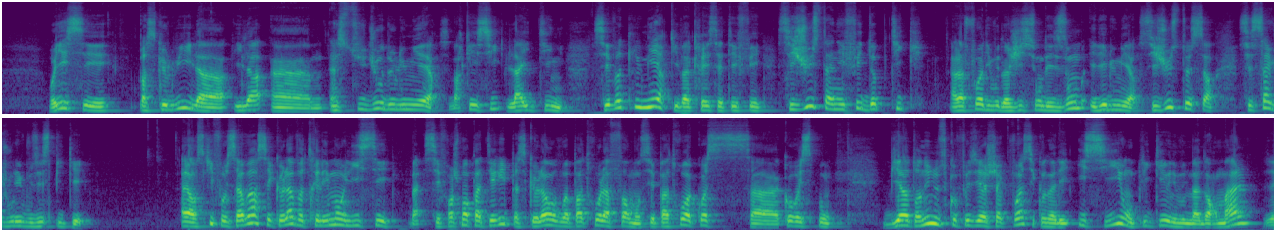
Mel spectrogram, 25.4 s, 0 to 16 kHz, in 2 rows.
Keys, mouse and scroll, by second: 2.0-5.2 drag, 14.2 click, 14.7-22.8 middle drag, 22.8-25.4 drag.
